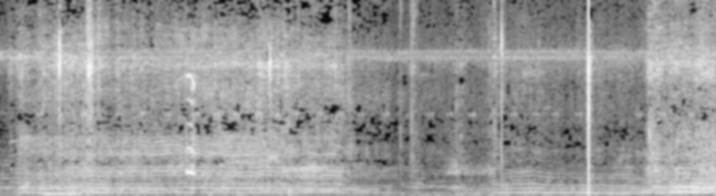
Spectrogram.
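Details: Garden honey bees foraging for pollen on sunflowers in late August: a sustained, slightly wavering buzz with even harmonics, interrupted by a few sharp ticks and a small pitch drop midway.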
